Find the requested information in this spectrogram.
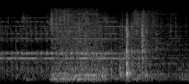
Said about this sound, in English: And the other way I love it is as soon as he hangs up, you immediately hear the phone ring again because now you are clearly in some kind of auto repair facility, and there's yes.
